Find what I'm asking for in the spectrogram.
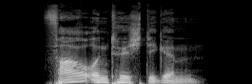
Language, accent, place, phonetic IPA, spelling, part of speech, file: German, Germany, Berlin, [ˈfaːɐ̯ʔʊnˌtʏçtɪɡəm], fahruntüchtigem, adjective, De-fahruntüchtigem.ogg
- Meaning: strong dative masculine/neuter singular of fahruntüchtig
